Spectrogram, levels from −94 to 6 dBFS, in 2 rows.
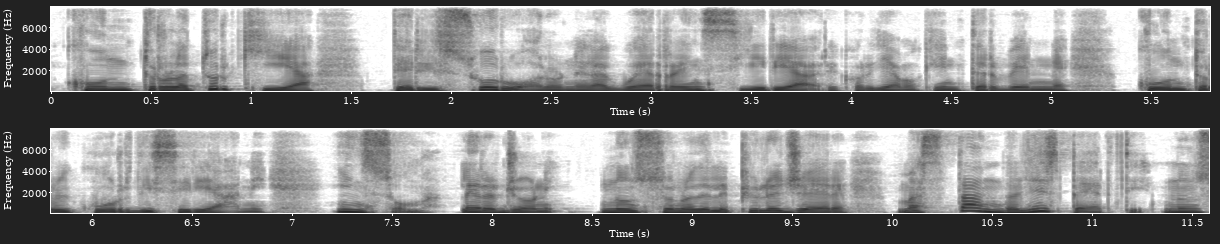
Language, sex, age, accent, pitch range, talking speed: Italian, female, 20-39, native, 125-150 Hz, 160 wpm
